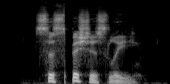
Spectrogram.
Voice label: "suspiciously", English

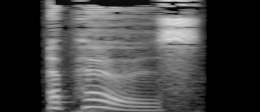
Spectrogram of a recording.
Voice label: "oppose", voice, spelling

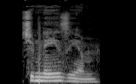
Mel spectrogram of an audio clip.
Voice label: "gymnasium", spelling

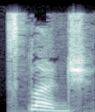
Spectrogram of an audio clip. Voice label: "spludge", english

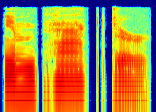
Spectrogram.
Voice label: "impacter", English

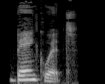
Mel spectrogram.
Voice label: "banquet", English

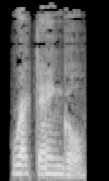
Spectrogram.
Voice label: "rectangle", spelling voice

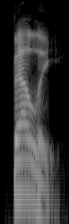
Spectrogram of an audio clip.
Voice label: "belly", English

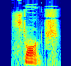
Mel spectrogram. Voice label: "starch", voice

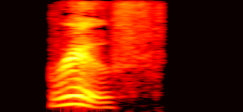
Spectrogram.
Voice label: "roof", English spelling

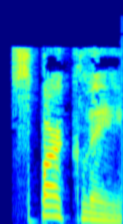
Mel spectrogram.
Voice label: "sparkly", English

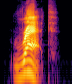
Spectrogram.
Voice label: "rat", english

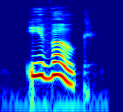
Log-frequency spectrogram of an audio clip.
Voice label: "evoke", voice, english

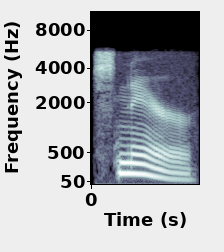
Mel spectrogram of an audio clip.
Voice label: "snare", English

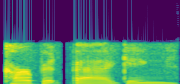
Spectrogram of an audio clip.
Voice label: "carpetbagging", English

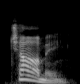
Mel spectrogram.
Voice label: "charming", English, voice

